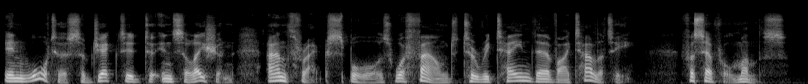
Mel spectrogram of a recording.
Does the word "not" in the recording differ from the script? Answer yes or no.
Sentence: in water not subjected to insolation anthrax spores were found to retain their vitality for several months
yes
